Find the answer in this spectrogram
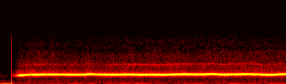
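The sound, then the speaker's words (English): A person gives a low whistled call that imitates a robin. It is a single loud, steady, pure tone held for over three seconds, with a brief click at the start and no talking. “He made one of his low, whistling calls”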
